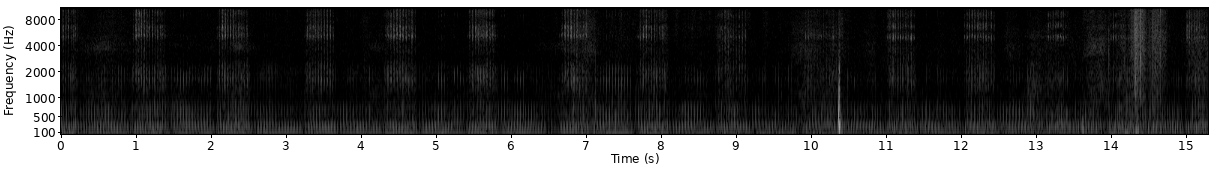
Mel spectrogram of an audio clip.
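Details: Kitten purring steadily: a low, continuous rumble pulsing in even rhythm about twice per second, with faint breathy hiss on each cycle and a single sharp click near the middle and another toward the end.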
